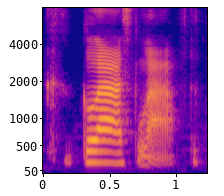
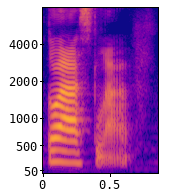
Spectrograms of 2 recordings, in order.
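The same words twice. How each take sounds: First: Glass laughed. ohne Pause, gleich weiter; no comma pause. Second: "Glass laughed" run together, stressed on Glass; "Glass laughed" as one clause, louder; no comma pause. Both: Shown as a demonstration. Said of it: "There's no comma. There's nothing".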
